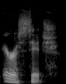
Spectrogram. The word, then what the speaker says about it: Earasaidh: Now, the Earasaidh, it's just for everyone out there, Earasaid, Earasaid, in Gaelic is Earasaidh. We were corrected on that recently, and we are trying our very, very best to say it properly.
